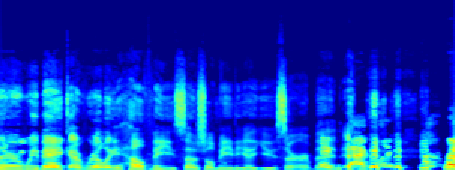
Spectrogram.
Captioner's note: laughter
